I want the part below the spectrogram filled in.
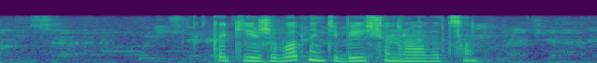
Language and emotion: Russian, neutral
